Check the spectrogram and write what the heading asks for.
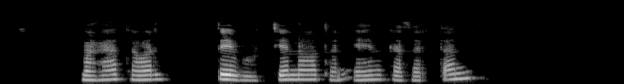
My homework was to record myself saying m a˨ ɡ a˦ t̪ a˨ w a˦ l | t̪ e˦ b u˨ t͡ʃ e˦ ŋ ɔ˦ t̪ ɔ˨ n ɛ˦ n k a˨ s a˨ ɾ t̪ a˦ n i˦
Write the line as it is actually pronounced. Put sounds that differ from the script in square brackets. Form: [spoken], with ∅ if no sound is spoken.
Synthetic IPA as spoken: m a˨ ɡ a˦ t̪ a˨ w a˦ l | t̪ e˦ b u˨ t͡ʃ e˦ [n] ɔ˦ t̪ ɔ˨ n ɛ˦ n k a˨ s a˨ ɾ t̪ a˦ n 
